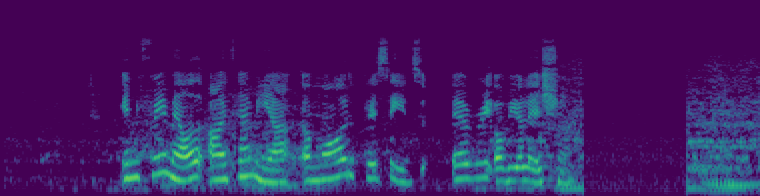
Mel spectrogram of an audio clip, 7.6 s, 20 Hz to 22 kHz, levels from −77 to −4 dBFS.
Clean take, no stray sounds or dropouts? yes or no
yes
